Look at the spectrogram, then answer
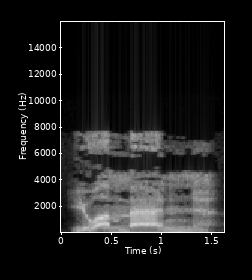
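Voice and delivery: slow, solemn machine-like intoning; intoning alien. Acted. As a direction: intone it slowly like a pronouncement. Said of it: "the beast intoned".

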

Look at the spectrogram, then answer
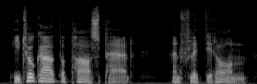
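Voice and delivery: plain reading voice

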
